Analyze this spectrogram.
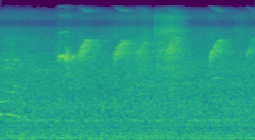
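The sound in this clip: Small birds chirp in a park, giving a few short, high chirps at irregular intervals. They are fairly faint against a loud, steady low rumble from a nearby generator.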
